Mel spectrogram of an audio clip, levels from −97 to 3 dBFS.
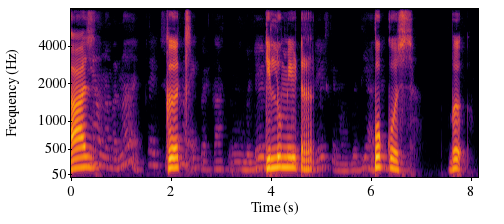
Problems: background sounds at intervals, background conversations at intervals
